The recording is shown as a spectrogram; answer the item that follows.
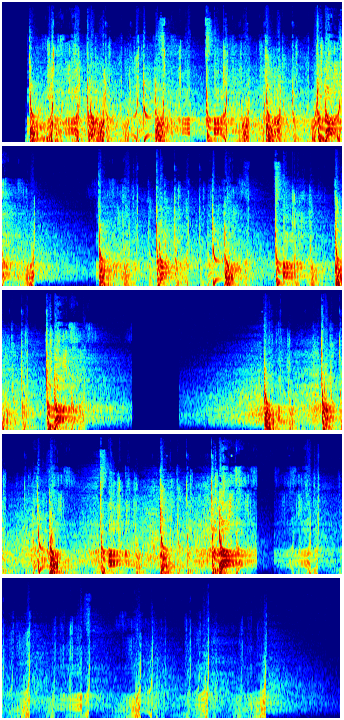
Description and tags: Crazed twang scenarios
I went somewhat overboard with echo and other effects on the previous twang scene and multitwang files
recording, mic, I-made-this, synthesised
